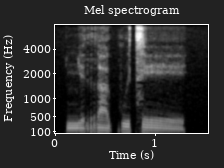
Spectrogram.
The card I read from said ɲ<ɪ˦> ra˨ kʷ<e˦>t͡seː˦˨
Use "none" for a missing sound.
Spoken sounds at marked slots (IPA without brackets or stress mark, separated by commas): ɪ˨, i˦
